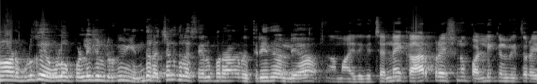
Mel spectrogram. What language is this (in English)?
Tamil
